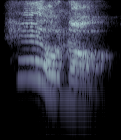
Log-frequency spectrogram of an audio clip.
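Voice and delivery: ordinary talk

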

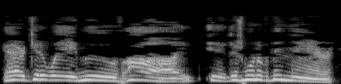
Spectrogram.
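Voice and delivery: high-pitched, hammed-up crowd alarm; mock panic. Customers fleeing the store, mock panicked cries. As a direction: imitate a fleeing crowd, high but not truly shouting. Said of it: "like, freaking out".

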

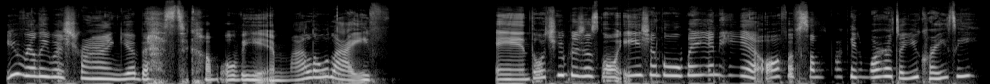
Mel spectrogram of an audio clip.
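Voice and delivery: high, mocking "are you crazy" with a laugh; mocking disbelief. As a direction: scoff at the nerve of this guy, half laughing. Mocking the caller directly.

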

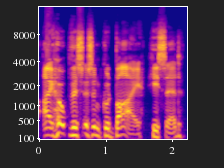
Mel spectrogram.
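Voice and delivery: lightly dramatic story reading; story narration. Acted. Host reading the AI story to co-hosts, lightly dramatic narration. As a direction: read it like a faintly solemn fan fiction.

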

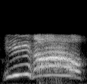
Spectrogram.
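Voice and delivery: loud, high cowboy whoop; cowboy yeehaw. Pretend. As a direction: holler like a rodeo cowboy.

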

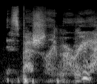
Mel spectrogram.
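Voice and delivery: a whispered name aside. Real, not acted. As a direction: breathe the name as a secret aside. Aside while reading letter.

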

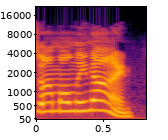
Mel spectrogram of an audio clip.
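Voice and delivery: put-on a nine-year-old pleading at his highest; kid voice. Kid repeats line, higher.

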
